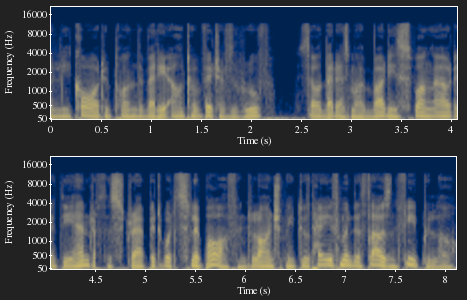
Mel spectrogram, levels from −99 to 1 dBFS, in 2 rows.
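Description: Speech with compressed frames skipped: whole 32 ms frames never reach the output, so at 0.30, 1.55, 4.50 and 6.64 s the speech jumps forward, by roughly 30, 150, 150 and 100 ms, which points to one, four, four and three frames lost.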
